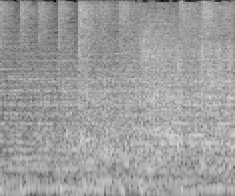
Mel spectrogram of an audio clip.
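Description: Backing music with the rushing engine noise of a fighter jet flying past over it. The jet noise swells from a second or so in.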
